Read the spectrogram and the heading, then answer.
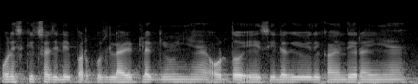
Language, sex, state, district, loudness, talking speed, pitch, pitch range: Hindi, male, Uttar Pradesh, Shamli, -17 LUFS, 260 wpm, 115 Hz, 110-115 Hz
